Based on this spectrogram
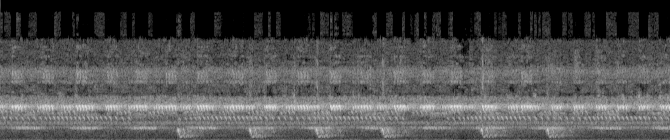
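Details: A night-active large-tailed nightjar (burung tukang) gives a run of six hollow, woodwork-like knocks, evenly spaced and slightly falling, against a constant wash of insect chirring.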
